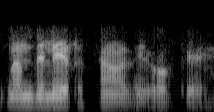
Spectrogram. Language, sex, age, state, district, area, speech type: Malayalam, male, 30-45, Kerala, Kozhikode, urban, conversation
